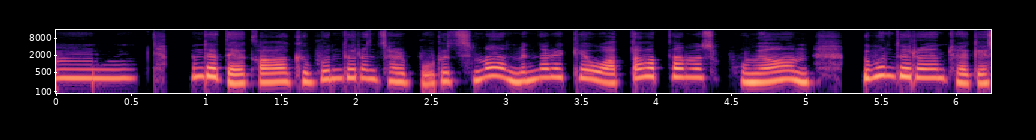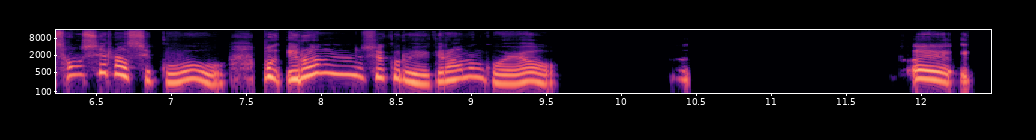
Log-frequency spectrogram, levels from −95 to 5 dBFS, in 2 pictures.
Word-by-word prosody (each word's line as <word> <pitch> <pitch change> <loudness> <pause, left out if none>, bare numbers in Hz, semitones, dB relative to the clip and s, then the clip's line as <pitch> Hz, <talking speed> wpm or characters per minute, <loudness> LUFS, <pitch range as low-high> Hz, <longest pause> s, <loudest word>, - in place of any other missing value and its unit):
음 305 0 -4 0.4
"근데 350 +1 +4
내가 220 +1 +1
그분들은 285 +6 -3
잘 235 -3 -3
모르지만 245 - -1
맨날 270 +8 -1
이렇게 325 -1 -4
왔다 230 -1 0
갔다 340 0 +1
하면서 325 -1 -5
보면 235 +1 +1 0.3
그분들은 330 -1 +1
되게 205 -2 -2
성실하시고..." 270 - 0 0.2
막 345 -3 +5
이런 400 +6 +4
식으로 310 -7 +1
얘기를 235 +6 0
하는 320 +3 -2
거예요. 215 -1 -1 0.8
그 270 - -11 1.5
예. 275 -5 +6
이 - - -5
285 Hz, 270 characters per minute, -22 LUFS, 230-330 Hz, 1.5 s, 예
